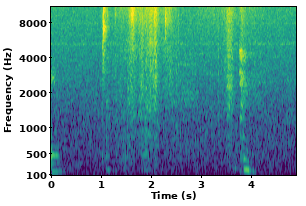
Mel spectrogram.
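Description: An acoustic guitar is strummed softly.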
